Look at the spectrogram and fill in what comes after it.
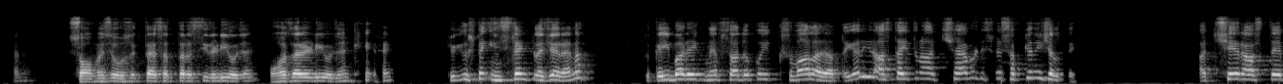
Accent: native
